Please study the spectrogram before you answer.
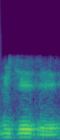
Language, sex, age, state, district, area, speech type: Hindi, male, 18-30, Bihar, Samastipur, rural, conversation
